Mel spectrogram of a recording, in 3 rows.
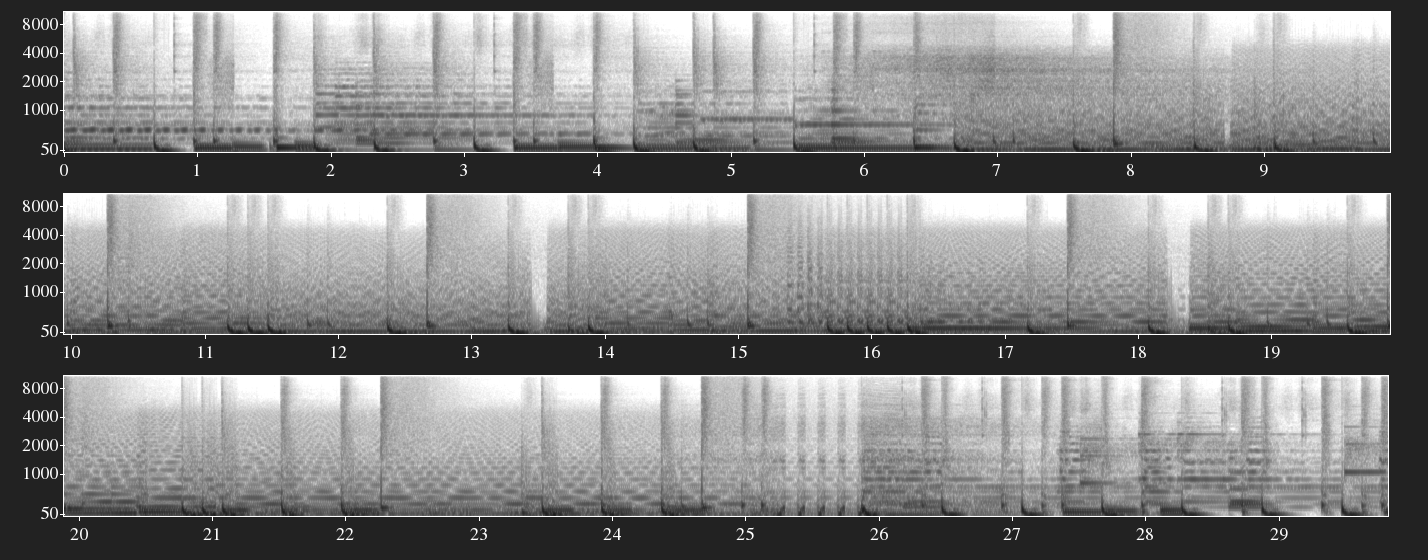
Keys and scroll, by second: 0.4 s, 2.3 f, 9.6 f, 13.9 ctrl+z, 14.6 b, 15.1 f, 15.1 F3, 17.8 f, 26.1 f.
